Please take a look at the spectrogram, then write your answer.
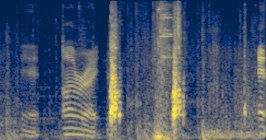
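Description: A dog barking impatiently to be let outside gives a few near, sharp barks and whining yelps in short bursts, with quieter stretches between.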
